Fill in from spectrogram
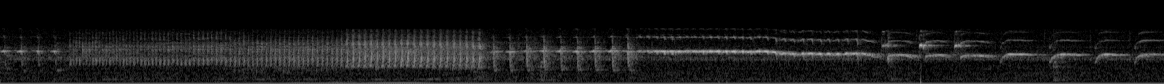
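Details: A Waterslager canary sings continuously, moving from a dense rattling trill into a pulsed rolling tour. Next comes a long, clear, gently falling whistle, then evenly spaced, chiming, bubbling notes.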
